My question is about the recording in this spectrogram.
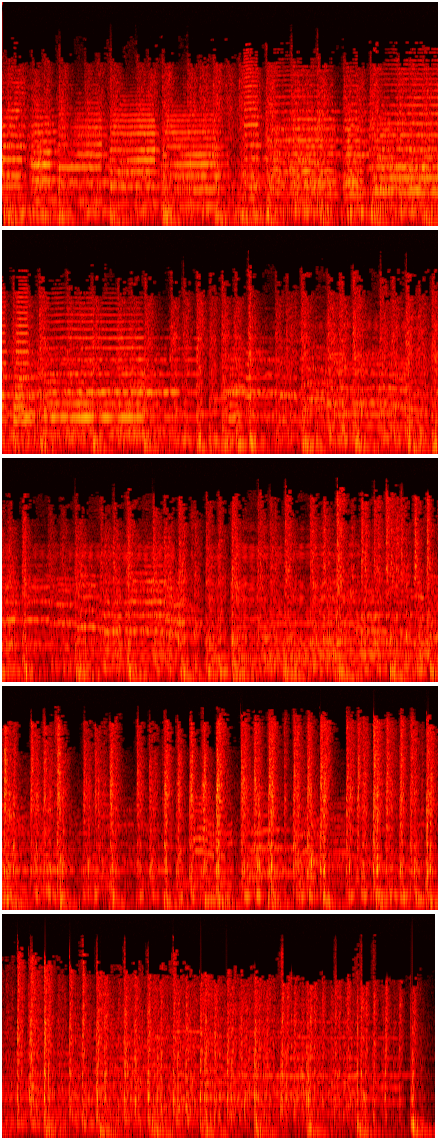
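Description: Marching band playing a brass tune over a steady drum beat. About halfway through, the brass grows fainter and the bass drums and snare drums of the drumline come to the front, beating about two to three times a second.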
